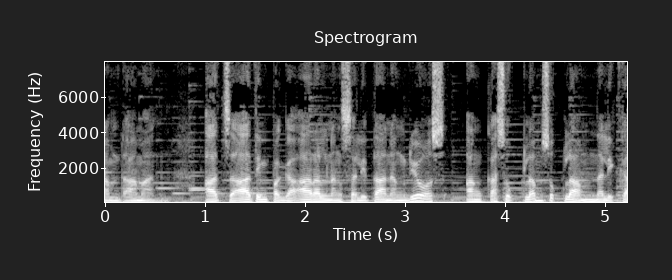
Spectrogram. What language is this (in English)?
Filipino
